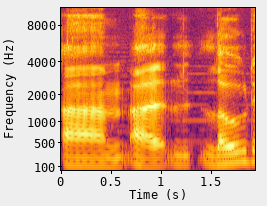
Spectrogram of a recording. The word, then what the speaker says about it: Lode: It's spelled load like lodestone. Like these are LODE.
